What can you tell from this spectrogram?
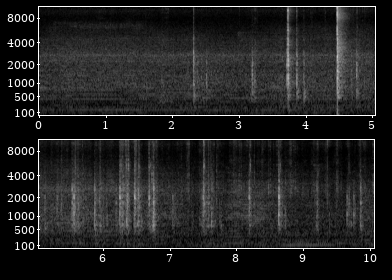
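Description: Irregular plastic clicks and knocks from hands working the wire connectors and plastic housing of an air-conditioner indoor unit's control board, with one sharp click about four and a half seconds in and a quick run of clicks soon after.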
